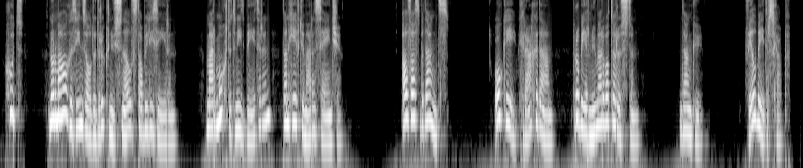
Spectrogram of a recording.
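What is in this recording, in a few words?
Flemish, female, voice over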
